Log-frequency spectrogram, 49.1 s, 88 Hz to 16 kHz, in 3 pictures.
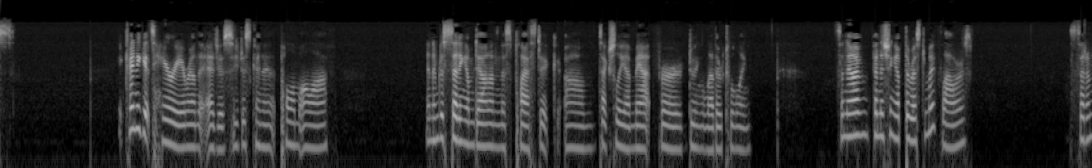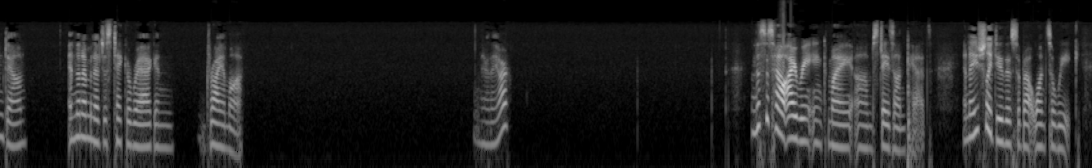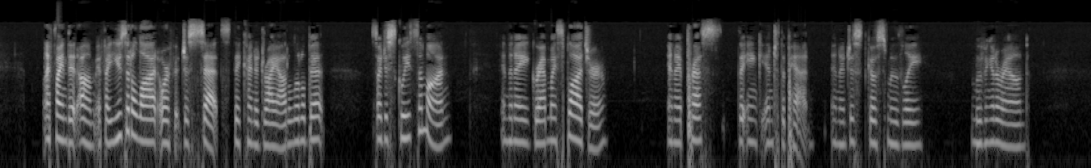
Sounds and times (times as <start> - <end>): Speech: 0.0 - 0.2, 1.8 - 5.0, 6.4 - 11.3, 12.6 - 14.6, 16.1 - 16.8, 17.4 - 20.0, 23.5 - 24.0, 27.6 - 32.6, 33.4 - 37.6, 38.4 - 39.6, 40.3 - 41.9, 42.8 - 46.6, 47.4 - 48.2.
